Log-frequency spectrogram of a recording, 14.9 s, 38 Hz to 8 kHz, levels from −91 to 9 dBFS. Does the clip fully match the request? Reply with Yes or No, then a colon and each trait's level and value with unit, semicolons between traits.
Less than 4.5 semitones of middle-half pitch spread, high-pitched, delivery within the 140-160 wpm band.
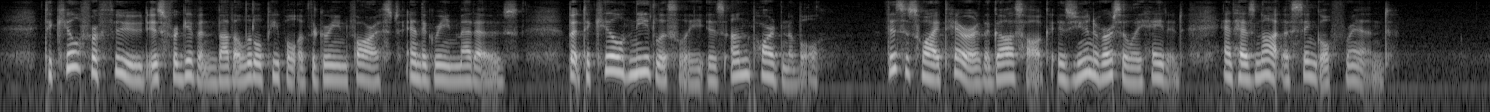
Yes: average, 4.1 semitones; high, 195 Hz; average, 155 wpm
